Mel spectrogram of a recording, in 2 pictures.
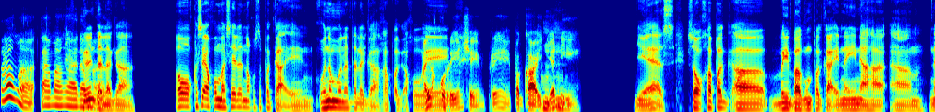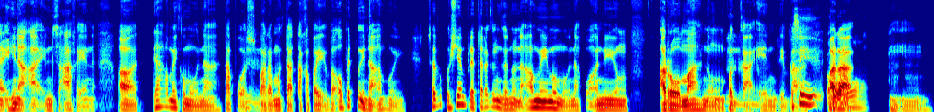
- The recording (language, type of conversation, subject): Filipino, podcast, Ano ang paborito mong paraan para tuklasin ang mga bagong lasa?
- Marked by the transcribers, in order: none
